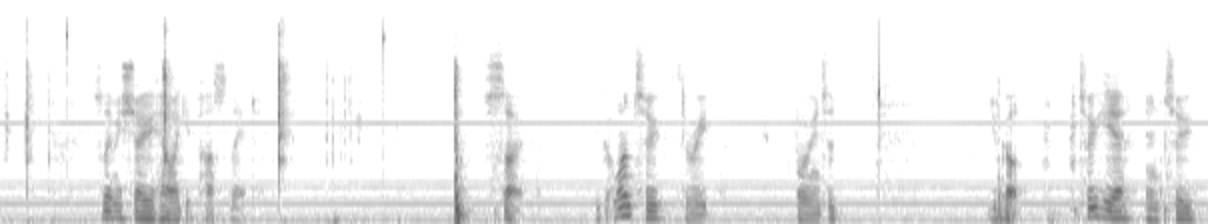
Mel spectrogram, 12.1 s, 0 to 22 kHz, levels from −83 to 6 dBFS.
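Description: Three sharp snaps sit on top of the sound at 0.67, 3.84 and 8.79 s, likely an electrical switching spike from a nearby switch or discharge. Each appears as a thin vertical spectrogram line and a lone waveform spike, near -20 dBFS for the first and third and about -25 dBFS for the second.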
